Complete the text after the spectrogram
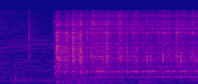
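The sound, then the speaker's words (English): An electric spice grinder grinds cashews, half a batch at a time. After a brief quiet moment the motor switches on with a loud, steady, buzzing whir that holds to the end. “So I like to take the cashews, and you can use either a food processor or a spice grinder. So I'm just going to use this spice grinder and do half a batch at a time.”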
